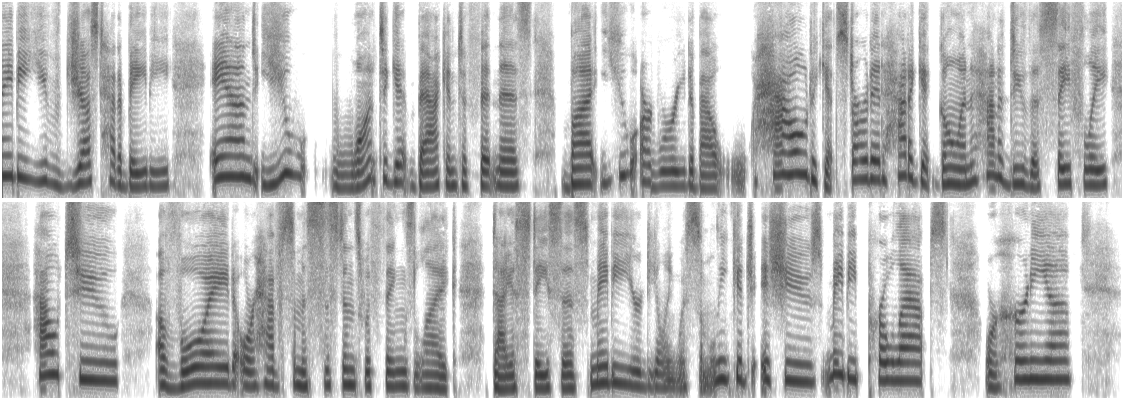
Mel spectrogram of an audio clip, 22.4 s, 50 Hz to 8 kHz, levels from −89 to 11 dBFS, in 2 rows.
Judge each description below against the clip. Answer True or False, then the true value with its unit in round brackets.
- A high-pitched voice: True (195 Hz)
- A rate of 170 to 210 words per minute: False (145 wpm)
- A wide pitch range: True (6.2 semitones)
